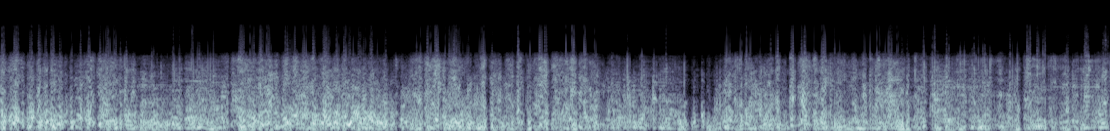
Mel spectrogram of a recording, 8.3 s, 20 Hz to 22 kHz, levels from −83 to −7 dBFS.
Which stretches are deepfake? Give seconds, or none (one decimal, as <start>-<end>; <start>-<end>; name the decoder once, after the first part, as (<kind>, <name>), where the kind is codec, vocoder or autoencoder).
0.9-1.7 (codec, SNAC); 4.6-5.3; 6.8-8.3

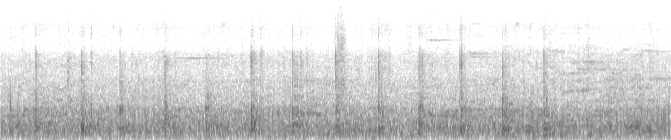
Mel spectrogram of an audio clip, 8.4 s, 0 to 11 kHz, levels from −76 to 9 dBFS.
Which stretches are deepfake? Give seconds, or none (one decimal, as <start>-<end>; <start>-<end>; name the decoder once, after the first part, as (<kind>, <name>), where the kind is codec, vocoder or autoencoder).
0.0-0.5 (vocoder, Vocos); 1.3-2.1; 3.2-3.7; 6.4-8.4

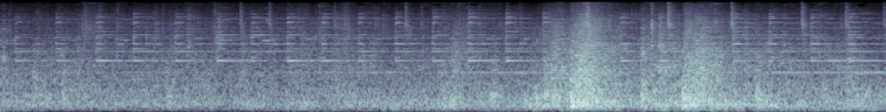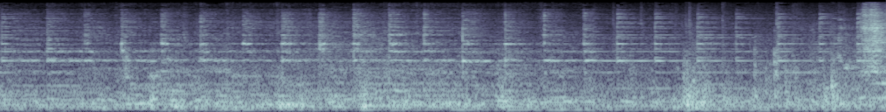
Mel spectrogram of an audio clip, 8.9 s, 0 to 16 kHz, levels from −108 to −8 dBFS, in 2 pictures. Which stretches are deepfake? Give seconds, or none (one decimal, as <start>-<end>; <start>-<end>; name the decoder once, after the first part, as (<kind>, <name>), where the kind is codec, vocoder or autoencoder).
4.5-7.4 (codec, SNAC)

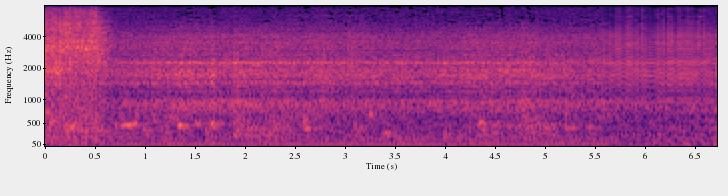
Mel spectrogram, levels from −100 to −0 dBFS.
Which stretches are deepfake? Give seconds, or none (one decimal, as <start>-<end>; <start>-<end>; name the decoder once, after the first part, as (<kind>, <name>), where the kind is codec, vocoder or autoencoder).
5.6-6.7 (vocoder, Vocos)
